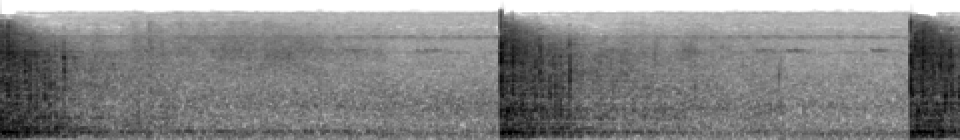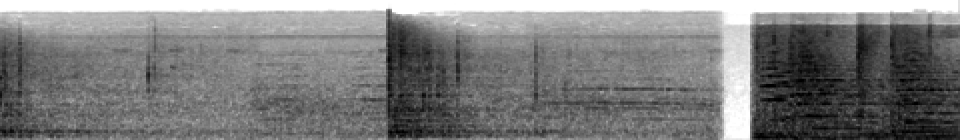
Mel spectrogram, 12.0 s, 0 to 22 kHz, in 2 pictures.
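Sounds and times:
loud explosive bangs with echo: 0.0 - 0.7, 3.1 - 4.0, 5.7 - 6.6, 8.4 - 9.3.

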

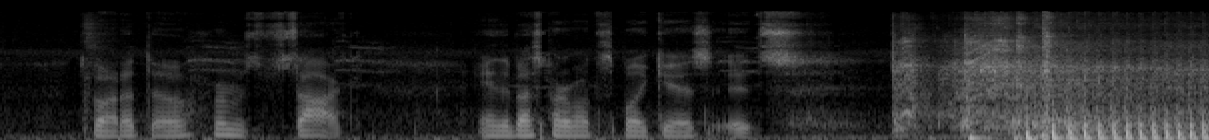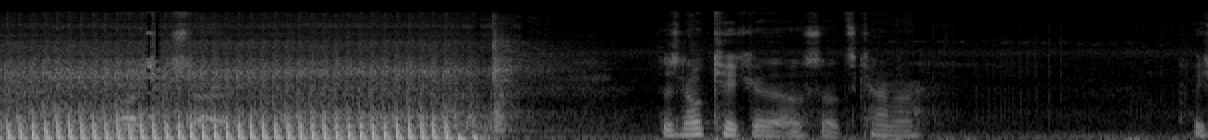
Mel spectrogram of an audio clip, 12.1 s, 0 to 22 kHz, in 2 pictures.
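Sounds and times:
dirt bike engine starting and idling: 4.5 - 9.1.

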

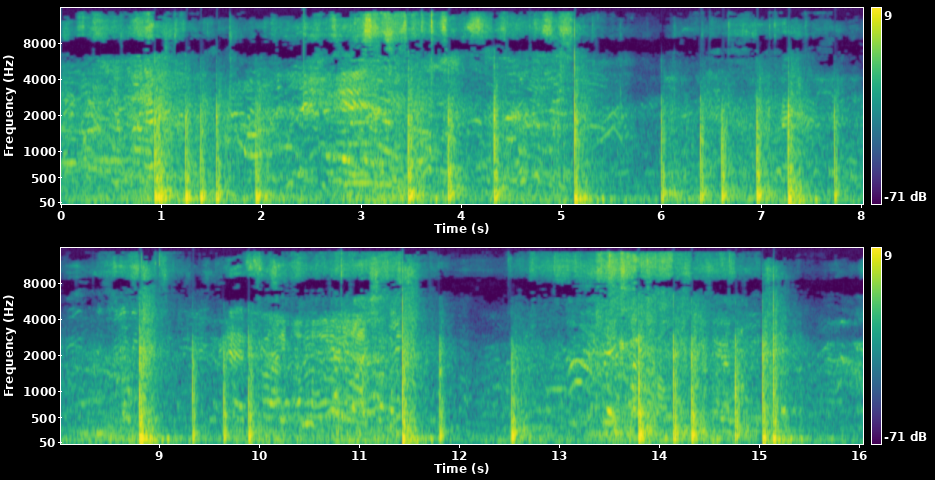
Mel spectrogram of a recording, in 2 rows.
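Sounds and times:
fireworks bursting: 0.7 - 2.4, 3.2 - 10.4, 11.2 - 15.7.

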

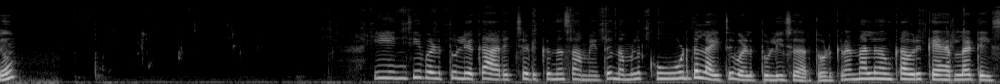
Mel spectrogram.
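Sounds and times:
water dripping and splashing: 0.7 - 2.7.

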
